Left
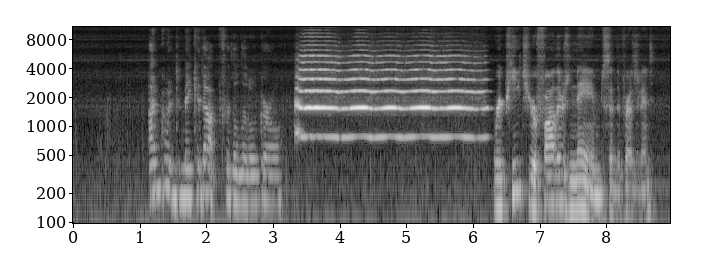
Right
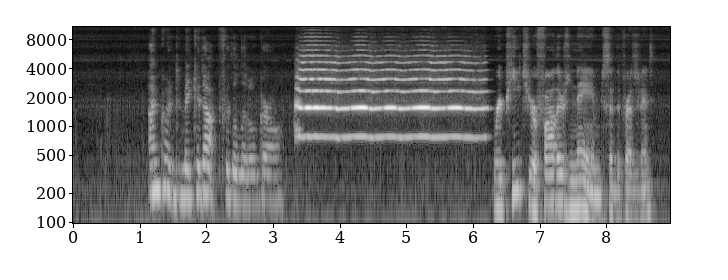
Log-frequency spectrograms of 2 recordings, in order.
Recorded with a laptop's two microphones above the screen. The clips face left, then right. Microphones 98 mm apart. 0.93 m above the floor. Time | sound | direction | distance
1.1 | a woman speaking | 55° right (ahead or behind) | 2.0 m
3.3 | a trumpet | 65° right (ahead or behind) | 3 m
6.3 | a man speaking | 20° right (ahead or behind) | 0.9 m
